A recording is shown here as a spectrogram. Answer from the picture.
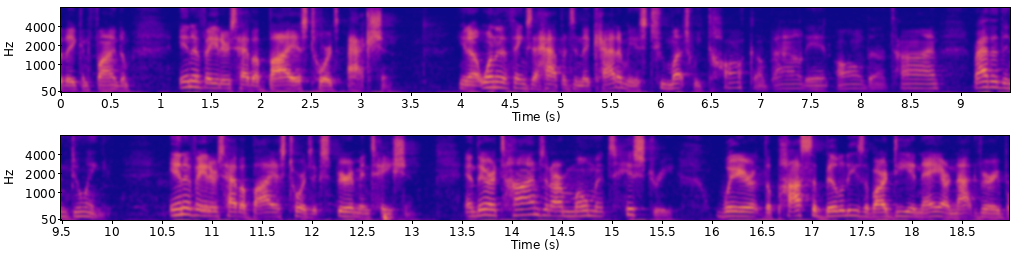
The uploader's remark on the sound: This lecture was given on Tuesday, March 1, 2016, in the Cape Cod Lounge of the Student Union at UMass Amherst.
